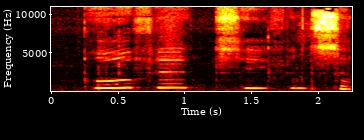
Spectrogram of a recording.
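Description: A child humming or vocalising a few short held notes, about four in a row, without words.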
